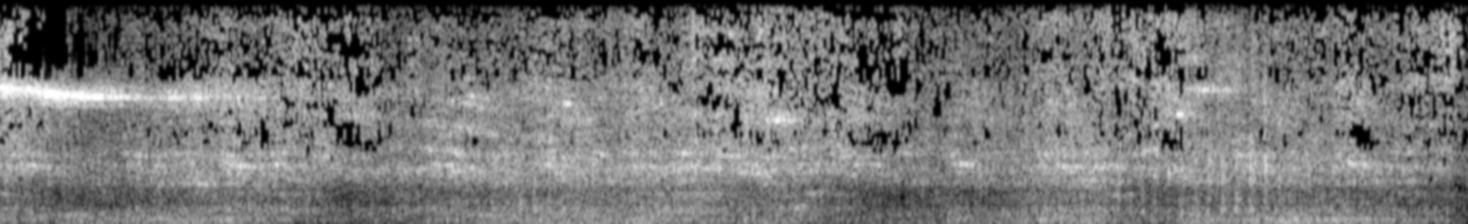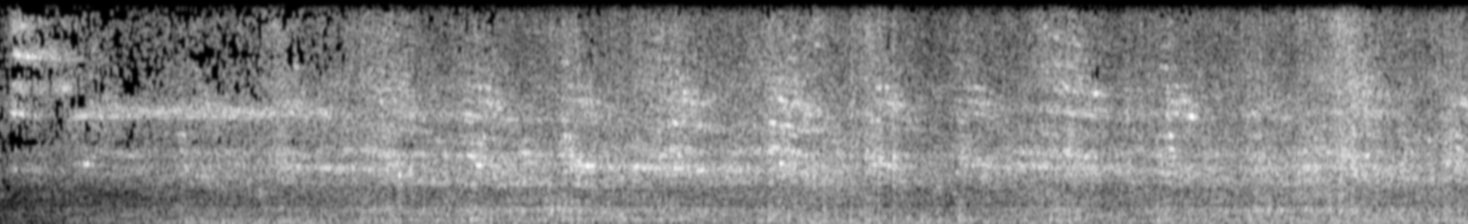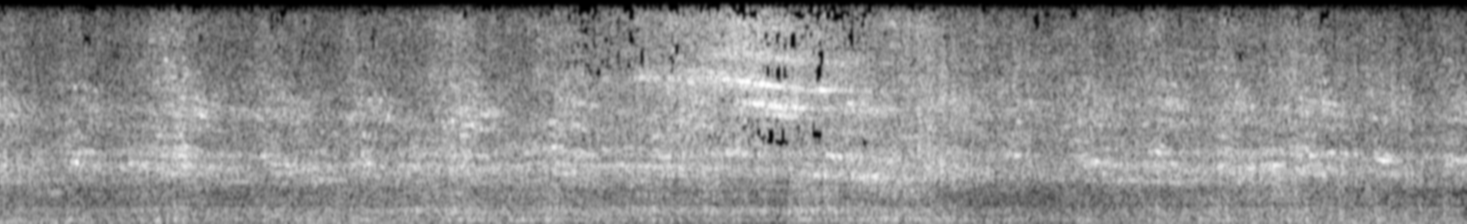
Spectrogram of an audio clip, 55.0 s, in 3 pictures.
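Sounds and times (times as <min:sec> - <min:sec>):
thin wheel squeal: 0:00.0 - 0:06.2, 0:07.0 - 0:11.7, 0:16.2 - 0:22.7, 0:44.2 - 0:48.0
freight train wheels rumbling: 0:00.0 - 0:55.0.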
